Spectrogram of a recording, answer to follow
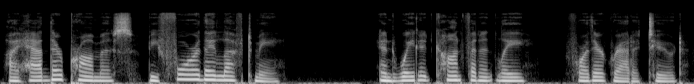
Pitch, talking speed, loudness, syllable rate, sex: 175 Hz, 120 wpm, -16 LUFS, 4.5 syllables/s, female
